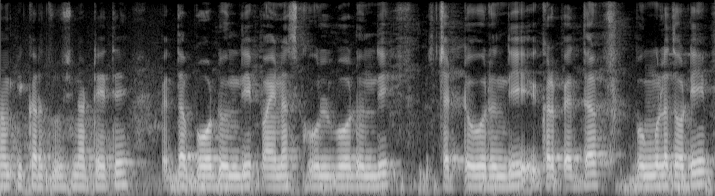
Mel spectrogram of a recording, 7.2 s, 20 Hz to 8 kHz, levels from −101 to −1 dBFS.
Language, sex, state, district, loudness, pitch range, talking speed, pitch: Telugu, male, Andhra Pradesh, Guntur, -24 LUFS, 120-125 Hz, 135 wpm, 120 Hz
